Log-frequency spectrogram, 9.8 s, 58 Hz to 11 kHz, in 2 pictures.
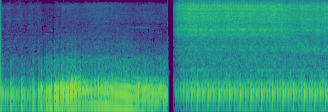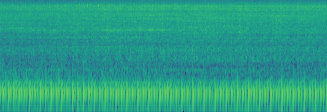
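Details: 2005 Scion xB, 135,000 mi, power loss and rough idle: idle thumps unevenly with a missing exhaust beat; cylinder 4 not firing from a bad ignition coil pack, confirmed.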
